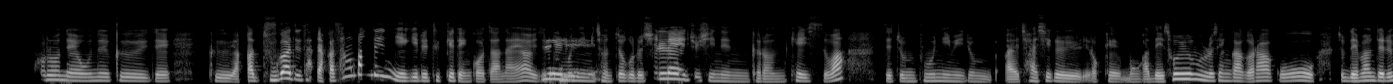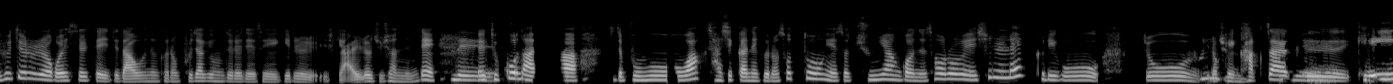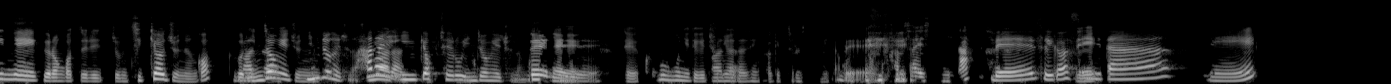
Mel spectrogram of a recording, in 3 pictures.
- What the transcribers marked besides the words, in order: distorted speech; other background noise; laughing while speaking: "네"; laugh; tapping
- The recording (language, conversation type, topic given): Korean, podcast, 부모님과의 소통에서 가장 중요한 것은 무엇일까요?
